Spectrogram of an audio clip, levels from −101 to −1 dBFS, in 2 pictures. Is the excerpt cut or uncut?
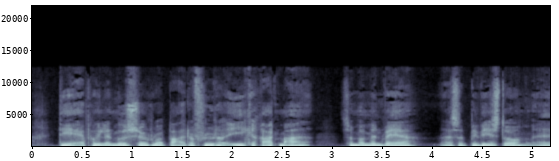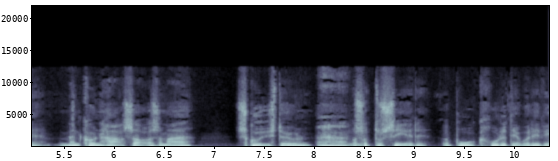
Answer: uncut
